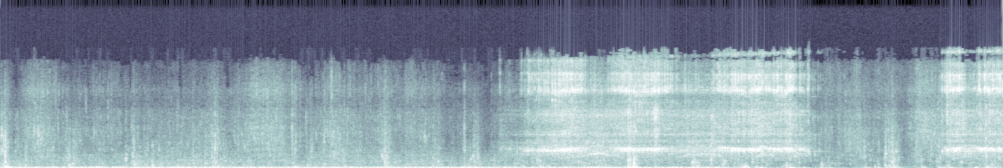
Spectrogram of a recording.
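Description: A boat motor runs steadily at trolling speed, easing off near the end. From about halfway, a baitcasting reel's drag buzzes in several spurts as a big hooked hybrid striped bass pulls line off the bent rod in its holder.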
